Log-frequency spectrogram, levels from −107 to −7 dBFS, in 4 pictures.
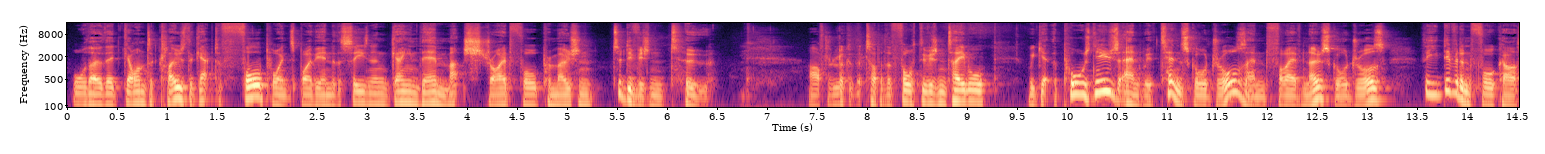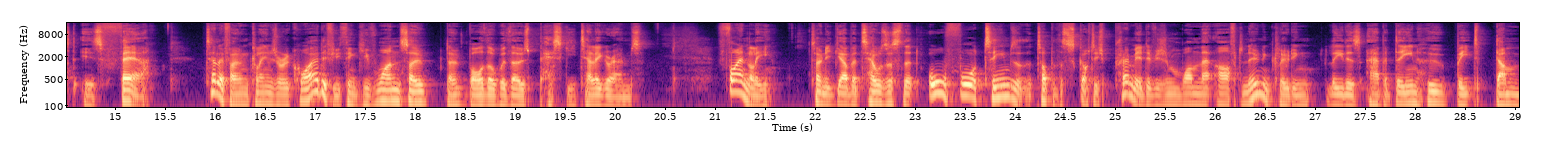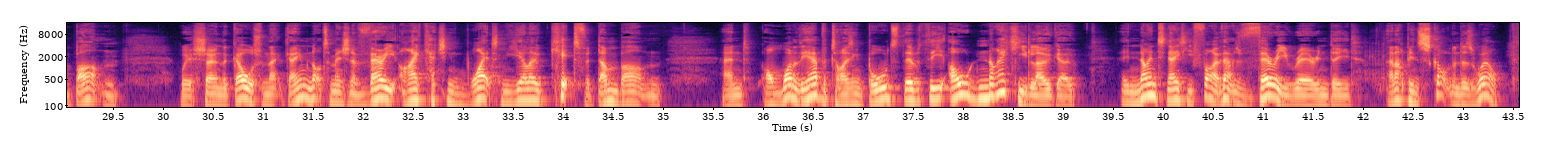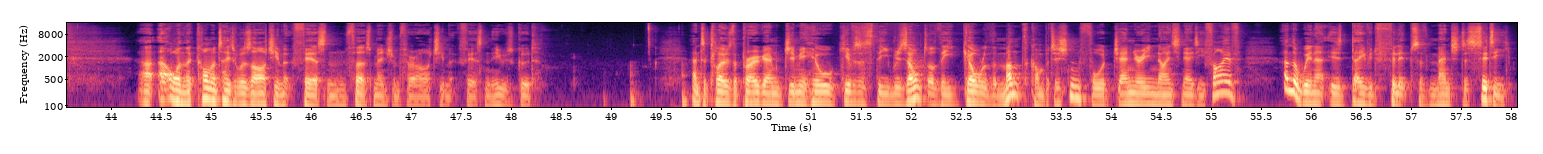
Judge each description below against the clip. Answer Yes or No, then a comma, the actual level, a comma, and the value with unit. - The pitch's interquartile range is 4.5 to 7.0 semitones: Yes, average, 5.2 semitones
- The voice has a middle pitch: No, low, 110 Hz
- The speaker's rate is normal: Yes, average, 195 wpm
